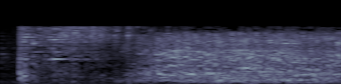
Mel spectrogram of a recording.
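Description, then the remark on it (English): Glass breaks with a sudden sharp crash, then a bright, sustained shower of tinkling, scattering shards that stays loud for a couple of seconds. No voices. “Well, I can usually break a glass by singing.”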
